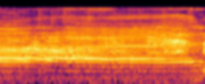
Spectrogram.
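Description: A young girl's long, high-pitched squeal of delight, held on one slowly falling note and cut off suddenly at the end.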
